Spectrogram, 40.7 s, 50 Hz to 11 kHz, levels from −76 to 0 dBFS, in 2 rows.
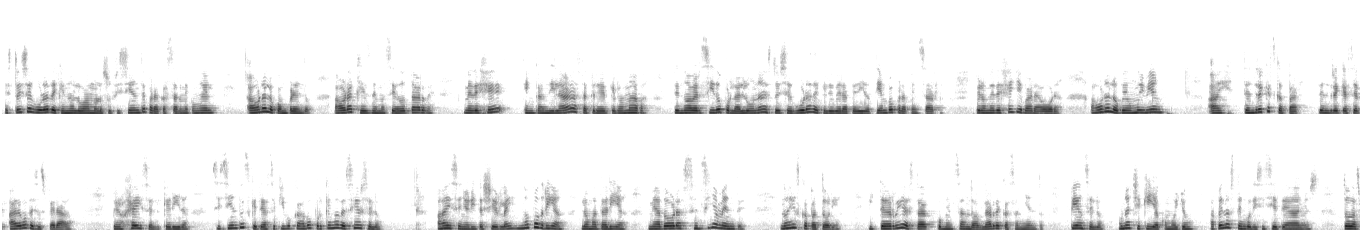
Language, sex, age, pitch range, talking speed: Spanish, female, 30-49, 195-240 Hz, 160 wpm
